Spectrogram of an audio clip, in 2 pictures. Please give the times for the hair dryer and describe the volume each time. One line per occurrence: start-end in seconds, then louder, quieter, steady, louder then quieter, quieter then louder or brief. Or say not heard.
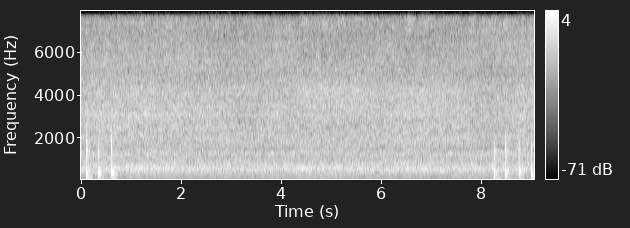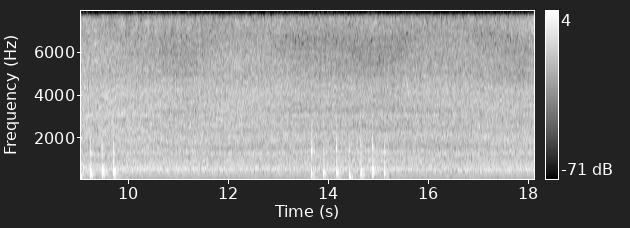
0.0-18.0 steady.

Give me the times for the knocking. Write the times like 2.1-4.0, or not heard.
0.1-0.8, 8.2-10.0, 13.7-15.4.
